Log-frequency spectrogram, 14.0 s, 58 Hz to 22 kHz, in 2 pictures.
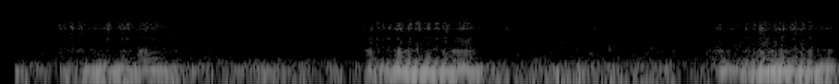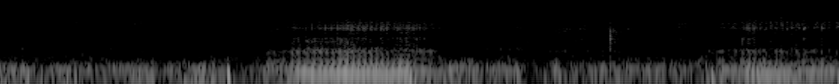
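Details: Senior Beagle, a foster dog, sleeping and snoring: loud rattling snores on each breath in, about 20 a minute, with quieter breathing out between.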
